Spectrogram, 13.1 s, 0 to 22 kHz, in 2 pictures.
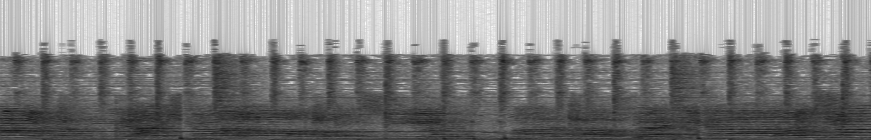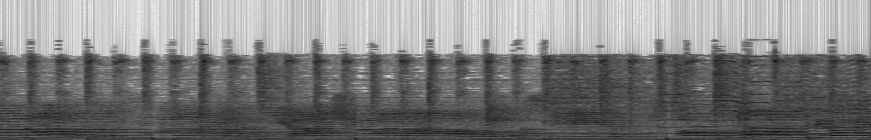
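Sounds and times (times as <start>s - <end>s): backing track with beat and bass: 0.0s - 13.0s
voices singing together: 0.0s - 13.0s.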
